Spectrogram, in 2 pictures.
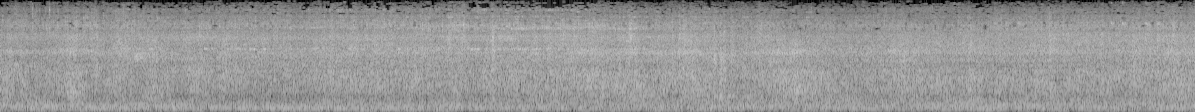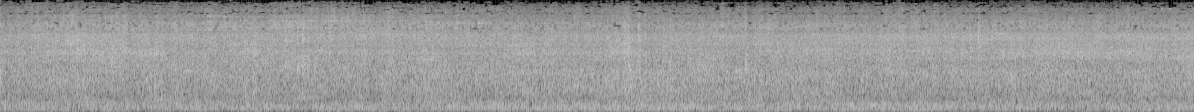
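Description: A freight train of tank wagons rolling past close by: a steady, unbroken rolling noise of wheels on the rails that neither builds nor fades.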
